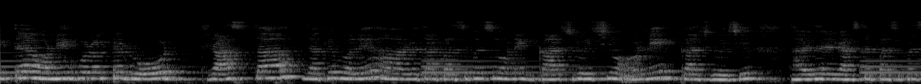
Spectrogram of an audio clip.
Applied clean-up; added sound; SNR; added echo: none; Acoustic guitar; 19 dB; reverberation time 0.6 s.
